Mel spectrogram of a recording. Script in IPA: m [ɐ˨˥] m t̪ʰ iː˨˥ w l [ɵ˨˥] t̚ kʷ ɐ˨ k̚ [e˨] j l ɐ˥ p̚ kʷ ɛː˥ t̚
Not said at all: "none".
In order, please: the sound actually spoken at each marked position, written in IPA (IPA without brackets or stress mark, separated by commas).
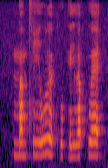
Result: ɐ˨˧, ɵ˨, e˨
